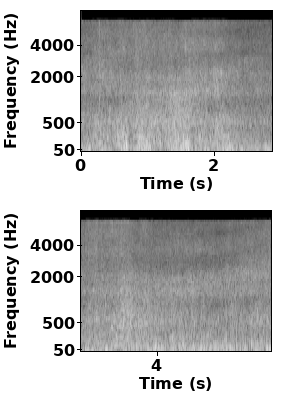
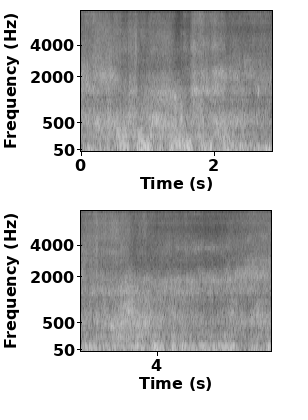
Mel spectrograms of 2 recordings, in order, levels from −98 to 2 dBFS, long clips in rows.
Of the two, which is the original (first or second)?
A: first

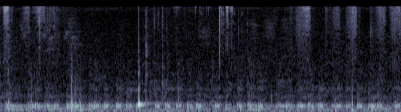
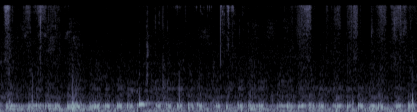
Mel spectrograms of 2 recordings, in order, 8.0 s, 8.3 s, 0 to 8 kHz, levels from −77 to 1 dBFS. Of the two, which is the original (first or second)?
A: first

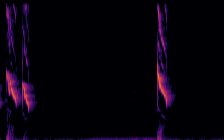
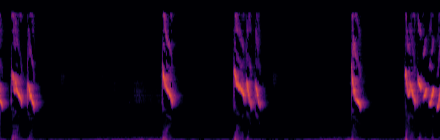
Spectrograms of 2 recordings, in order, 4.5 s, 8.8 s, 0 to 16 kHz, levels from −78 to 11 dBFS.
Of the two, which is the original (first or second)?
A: first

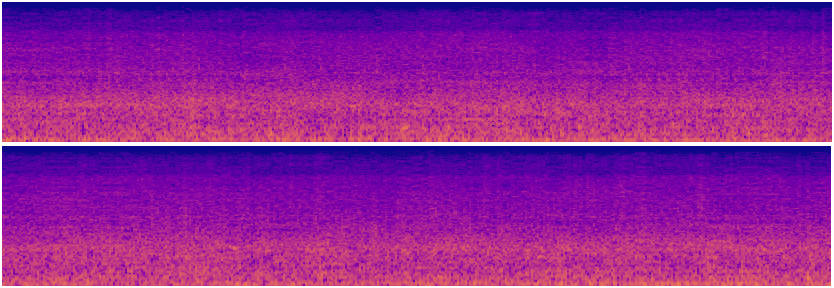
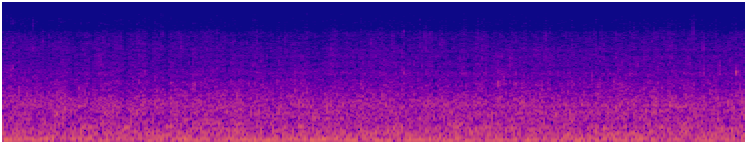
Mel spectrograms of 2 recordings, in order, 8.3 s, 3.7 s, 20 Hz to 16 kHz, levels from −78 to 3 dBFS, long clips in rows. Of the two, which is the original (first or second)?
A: second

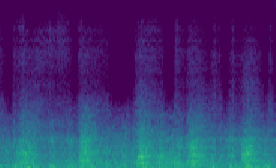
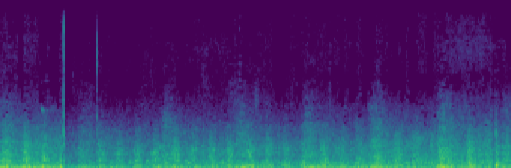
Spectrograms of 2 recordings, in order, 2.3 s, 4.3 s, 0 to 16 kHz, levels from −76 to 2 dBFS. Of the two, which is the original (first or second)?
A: second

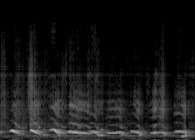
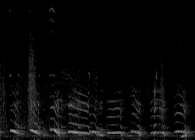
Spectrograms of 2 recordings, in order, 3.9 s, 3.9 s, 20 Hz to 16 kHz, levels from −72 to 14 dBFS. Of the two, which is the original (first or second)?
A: second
